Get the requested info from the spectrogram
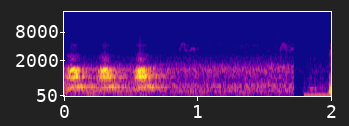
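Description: A dog barking in a quick run of short barks, about four a second, stopping within the first second; faint background noise follows.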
